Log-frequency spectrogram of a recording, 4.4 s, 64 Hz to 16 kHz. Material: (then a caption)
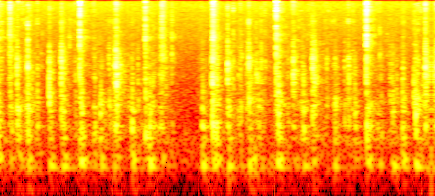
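Plastic. Fingertips type continuously on a beige full-size plastic computer keyboard resting on a wooden table. About 21 quick, bright clicks come in an uneven rhythm, with a brief pause near the middle. Each keystroke dies away almost instantly.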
